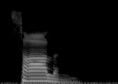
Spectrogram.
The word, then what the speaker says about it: Zahlen: Nah, ini bacanya kayak Z itu ganti aja kayak huruf TS. Jadi sal, sal. Jadi salen, salen.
